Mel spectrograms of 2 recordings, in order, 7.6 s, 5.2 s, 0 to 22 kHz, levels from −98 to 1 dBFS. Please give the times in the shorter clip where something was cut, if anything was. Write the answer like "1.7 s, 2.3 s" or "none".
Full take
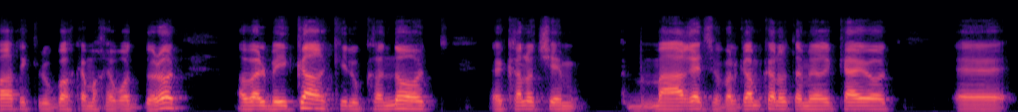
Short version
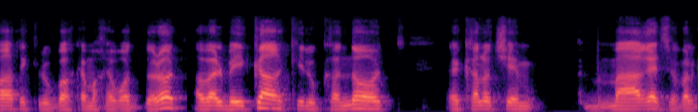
1.4 s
